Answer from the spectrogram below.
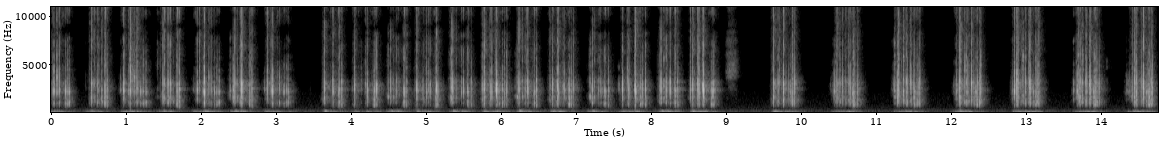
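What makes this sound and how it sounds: Fingertips type continuously on a HyperX Alloy Origins Core tenkeyless mechanical keyboard with HX Red switches and grey and red PBT plastic keycaps, resting on a desk mat. Quick, bright clacky keystrokes with a short low thock come in steady bursts. A brief pause falls near the middle, then spaced-out bursts follow toward the end.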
